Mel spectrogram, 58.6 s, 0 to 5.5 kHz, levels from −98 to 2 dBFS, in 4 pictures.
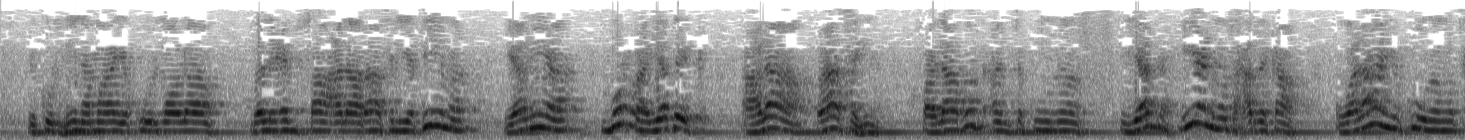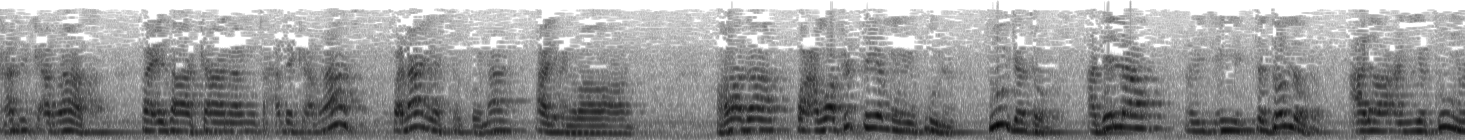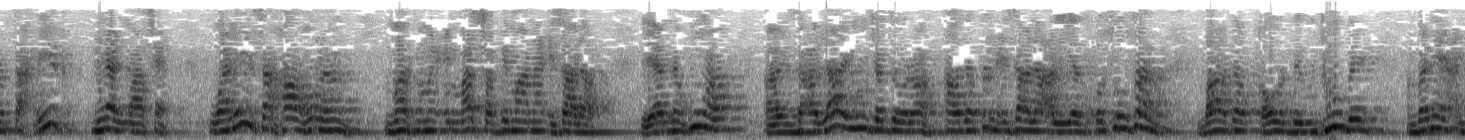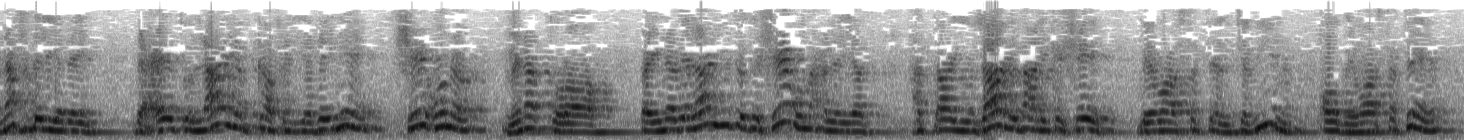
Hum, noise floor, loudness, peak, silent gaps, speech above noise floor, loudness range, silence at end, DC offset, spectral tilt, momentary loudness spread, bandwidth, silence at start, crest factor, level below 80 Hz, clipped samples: none; -36 dBFS; -13 LUFS; 0 dBFS; none; 24 dB; 3 LU; 0 s; under 0.1%; -13 dB/octave; 9 LU; 4.6 kHz; 0 s; 12 dB; -44 dBFS; under 0.1%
